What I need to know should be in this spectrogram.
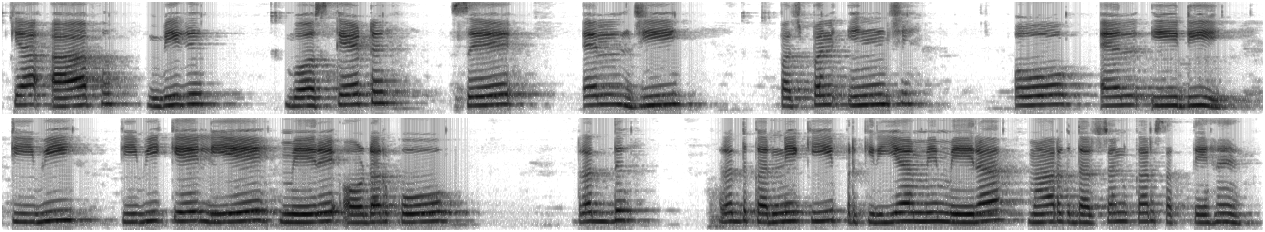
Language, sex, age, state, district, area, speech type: Hindi, female, 45-60, Uttar Pradesh, Ayodhya, rural, read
